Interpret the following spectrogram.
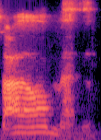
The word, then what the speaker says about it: salmon: And the first time I heard the L, I just about literally spit my coffee out because it's the dumbest thing I've ever heard.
